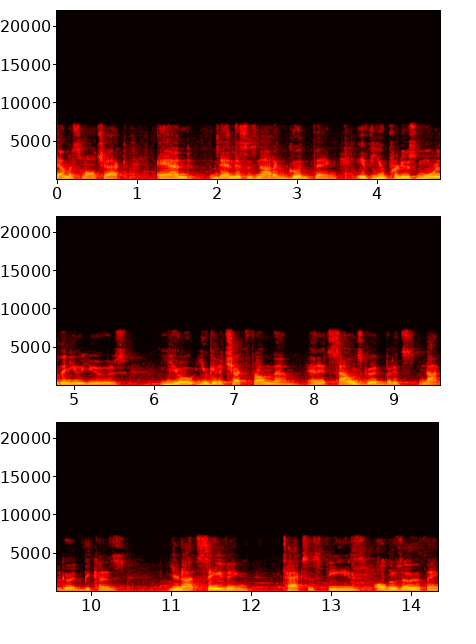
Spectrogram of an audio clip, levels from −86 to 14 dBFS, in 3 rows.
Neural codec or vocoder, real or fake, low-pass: codec, 16 kHz, 16 kbps, FreqCodec, smaller model; fake; 7.2 kHz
